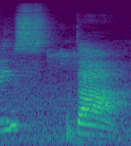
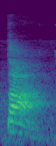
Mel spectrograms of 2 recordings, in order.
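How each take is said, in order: First: The word is said in full, with both syllables. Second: The word is said short, without its first syllable. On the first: It is the correct full form. "A tá é está" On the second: It is casual everyday speech. "ela está pela metade"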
